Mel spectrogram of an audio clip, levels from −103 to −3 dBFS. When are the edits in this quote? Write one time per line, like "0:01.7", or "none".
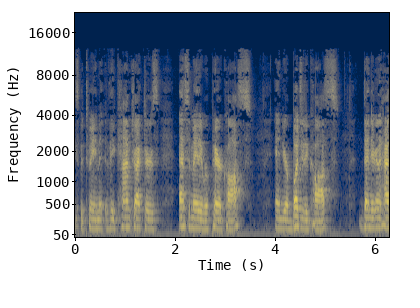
none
